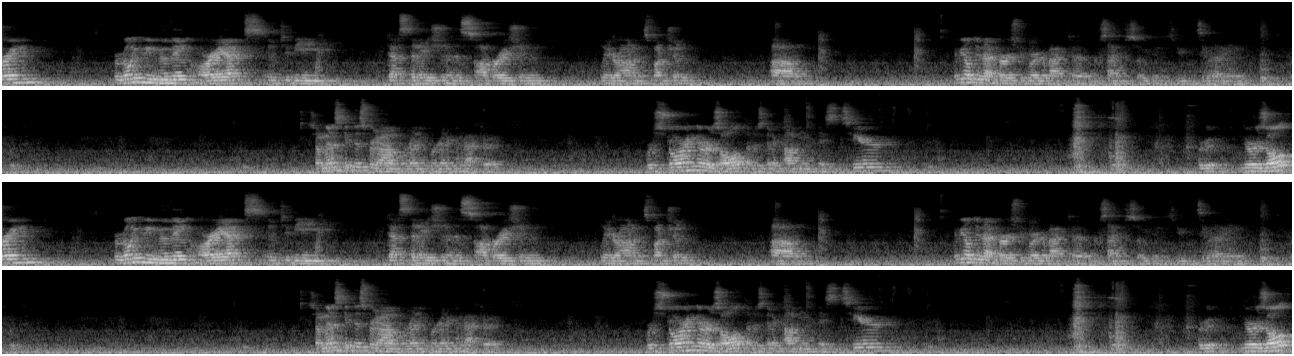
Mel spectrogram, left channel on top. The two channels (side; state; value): both; identical; correlation 1.00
